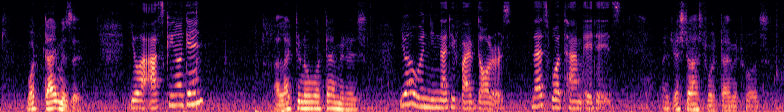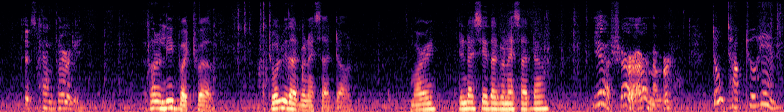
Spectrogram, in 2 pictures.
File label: three person mono mic; stereo mic array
